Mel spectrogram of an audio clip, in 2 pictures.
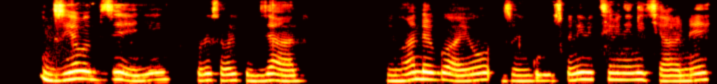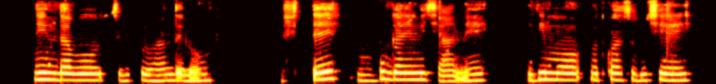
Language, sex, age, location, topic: Kinyarwanda, female, 25-35, Kigali, health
